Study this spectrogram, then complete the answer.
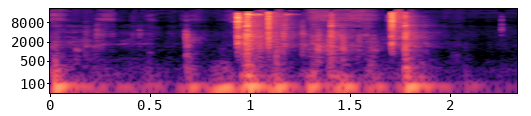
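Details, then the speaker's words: Virutex MC16L self-feeding door lock morticer: as the handle is cranked, uneven dry clicks over a low hum; ratchet feed stepping the motor down each rotation is stiff and rough, not smooth; machine also struggles after 10–20 minutes running. "You get that click. She's also stepping the motor down every rotation. So every time you go around with the handle, she's going down another step to actually take another cut off. It's just not acting very smooth."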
